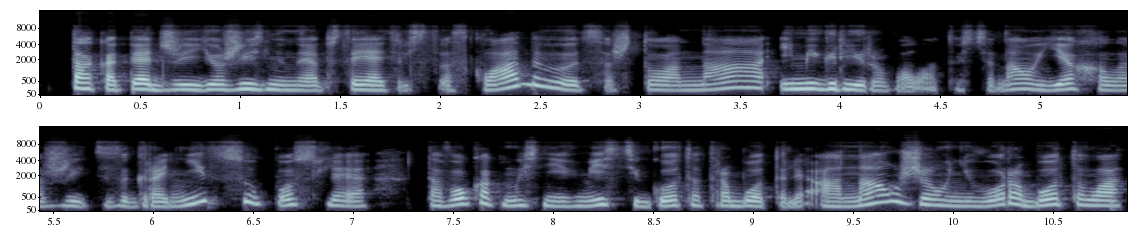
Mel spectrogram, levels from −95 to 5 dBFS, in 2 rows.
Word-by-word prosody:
Так 225 -4 +6
опять 180 0 +6
же 185 +1 +1
ее 185 +1 +3
жизненные 185 -3 +1
обстоятельства 170 -1 -2
складываются, 195 - 0
что 180 0 -4
она 195 +9 -1
иммигрировала. 200 -6 +1
То - - -23
есть 170 - -11
она 205 +2 -2
уехала 175 -2 -2
жить 170 -1 -7
за 170 +1 -6
границу 215 - -1
после 190 -4 -3 0.3
того, 195 +5 +2
как 255 0 -1
мы 185 +1 -1
с 195 - -6
ней 170 -3 -4
вместе 200 +2 -2
год 180 +5 -1
отработали. 180 -2 -2
А 165 - 0
она 215 - +2
уже 275 -8 +2
у 205 - -1
него 175 +3 -1
работала, 205 -4 +2
185 Hz, 175 wpm, -23 LUFS, 175-210 Hz, 0.3 s, Так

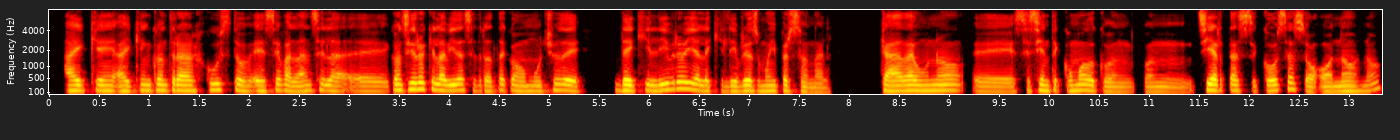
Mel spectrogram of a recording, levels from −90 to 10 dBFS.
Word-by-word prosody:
hay 145 0 +3
que 145 -1 -1
hay 135 0 +1
que 150 +3 -5
encontrar 150 -1 +2
justo 160 -2 -2
ese 140 +2 0
balance, 140 +1 0
la 140 -3 -1
eh, 130 -1 -5
considero 175 +4 +3
que 175 -1 -2
la 155 - +5
vida 150 +2 +3
se 155 - -5
trata 140 +2 -3
como 140 -3 -2
mucho 135 +3 -4
de 140 -3 +2 0.3
de 150 -1 +4
equilibrio 150 +6 +1
y 185 - +3
el 150 -4 +2
equilibrio 135 +1 0
es 135 -1 -2
muy 140 0 -2
personal. 120 -6 -4 0.5
Cada 140 +1 +5
uno, 150 +1 0
eh, 120 -1 -4
se 125 +3 -3
siente 150 0 0
cómodo 145 0 +1
con 120 -2 -5
con 120 -2 -7
ciertas 150 -3 +3
cosas 150 +3 0
o 120 - +1
o 125 +1 -1
no, 130 +1 0
¿no? 155 +9 -7
145 Hz, 185 wpm, -24 LUFS, 130-150 Hz, 0.5 s, la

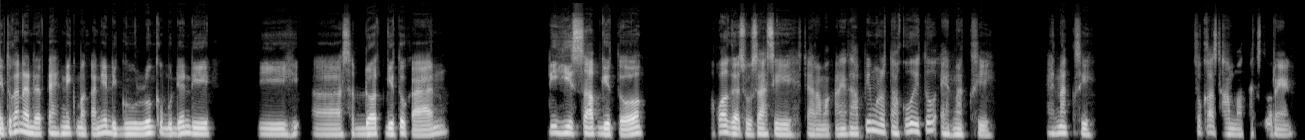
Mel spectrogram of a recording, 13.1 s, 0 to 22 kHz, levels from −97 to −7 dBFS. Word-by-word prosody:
itu - - -1
kan 180 - +3
ada 135 -5 +5
teknik 135 0 0
makannya, 125 +4 +1
digulung 125 +2 +3
kemudian 135 +1 +1
di 125 -1 +5 0.5
di, 120 0 -2
hi - - -9
eee, 115 -1 -3
sedot 125 +2 +3
gitu, 125 +1 +3
kan. 110 +9 +1 1.0
Dihisap 135 -2 +3
gitu. 120 +2 +4 0.7
Aku 160 - -4
agak 130 -5 +3
susah 120 +1 +1
sih 115 -3 +1
cara 115 -2 -3
makannya, 110 +2 -4
tapi 125 +11 -3
menurut 165 -4 -1
aku 165 +7 +1
itu 195 +3 -2
enak 120 -3 -2
sih 105 -2 -5 0.6
enak 140 +2 -1
sih. 120 -6 -3 1.0
Suka - - -6
sama 120 -2 -6
teksturnya. 120 -3 -7
125 Hz, 150 wpm, -26 LUFS, 115-140 Hz, 1.0 s, ada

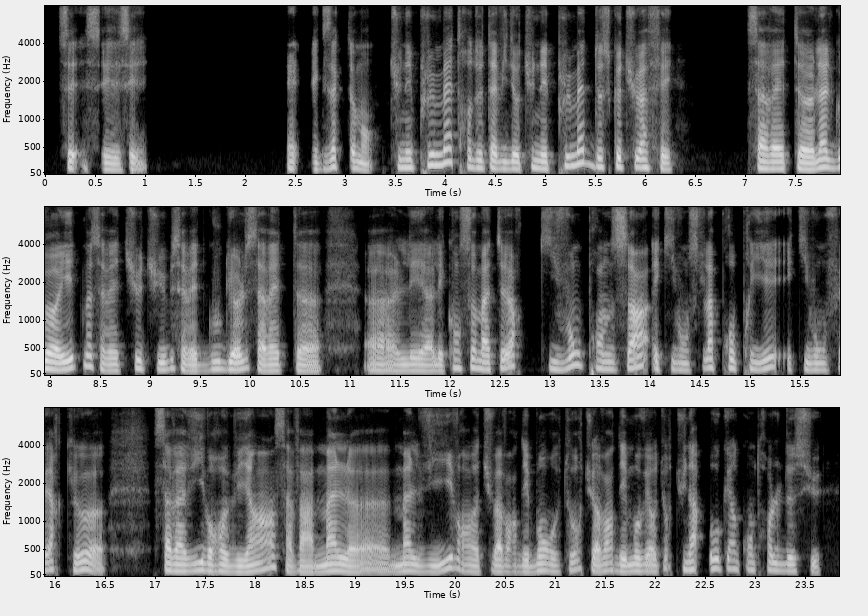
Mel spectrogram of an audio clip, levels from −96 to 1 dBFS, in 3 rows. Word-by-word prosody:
C'est - - 0
c'est 110 -2 -1
c'est 105 - -2 1.4
E - - -1
exactement. 120 -2 -2
Tu 145 - -4
n'es 140 0 +3
plus 185 +7 0
maître 225 -5 0
de 135 -1 +1
ta 130 0 +2
vidéo, 120 0 +2
tu 140 - -4
n'es 125 -2 +4
plus 135 +8 -3
maître 210 +2 +1
de 160 -3 +1
ce 145 - -7
que - - +4
tu 150 0 -1
as 145 - +4
fait. 115 -5 -2 0.7
Ça 130 - +3
va 120 0 +6
être, 120 0 0
heu, 115 -2 +7
l'algorithme, 140 - +5
ça 125 - -3
va 110 - +1
être 110 0 -3
YouTube, 130 -2 -2
ça 150 - -1
va - - +3
être 100 0 -1
Google, 130 +2 +2
ça 130 - +1
va 105 +1 +3
être, 105 - -4
heu, - - +2 0.5
heu, 110 0 0
les, 105 +1 +1
heu, 100 - +2
les 105 -1 0
consommateurs, 145 -5 0
qui 135 -2 -5
vont 180 +11 -1
prendre 140 -8 -3
ça 145 +4 +2
et 130 - -1
qui 125 - -10
vont 120 -2 -3
se 115 - -12
l'approprier 150 0 -2
et - - -8
qui 125 - -6
vont 120 0 -2
faire 135 +5 -4
que, 130 - -4
heu, 140 -1 +2 0.5
ça 130 - +1
va 120 -1 +4
vivre 120 -1 +2
bien, 105 - +1
ça 185 - -4
va 95 -1 0
mal, 115 +3 +4
heu, 100 0 0
mal 115 +1 0
vivre, 110 +4 -1
heu, - - -1
tu 125 - -13
vas 110 - +3
avoir 105 0 -3
des 105 0 -1
bons 125 +5 +1
retours, 120 +6 -4
tu - - -5
vas - - +4
avoir 125 +2 0
des 110 -3 +1
mauvais 115 +1 +2
retours. 105 +1 -3
Tu - - -8
n'as 145 +1 0
aucun 160 -1 -2
contrôle 135 -2 -5
dessus 115 -1 -4
125 Hz, 220 wpm, -21 LUFS, 110-145 Hz, 1.4 s, heu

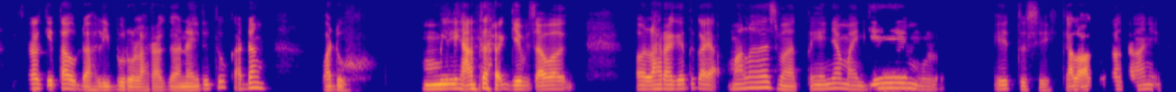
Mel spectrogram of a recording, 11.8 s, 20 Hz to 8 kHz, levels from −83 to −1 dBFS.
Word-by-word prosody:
misal 150 +1 -1
kita 140 +2 +2
udah 110 -5 0
libur 110 +2 -2
olahraga, 100 +1 -1
nah, 105 - +3
itu 135 +5 -4
tuh 185 - -3
kadang, 170 +1 +2 0.6
waduh, - - 0 0.8
memilih 140 +2 +5
antara 140 - +4
game 130 -1 +3
sama 125 +2 +5 0.8
olahraga 135 +1 +3
itu 150 - -10
kayak - - +1 0.2
males 175 +3 0
banget, 110 -2 -1
pengennya 135 +5 -2
main 125 -2 -3
game 165 +2 +1
mulu. 115 -1 -8 0.6
Itu 135 -2 -4
sih, 95 +1 -7 0.2
kalau - - +3
aku - - -16
tantangannya 130 +1 -5
i - - -22
130 Hz, 150 wpm, -26 LUFS, 115-145 Hz, 0.8 s, memilih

